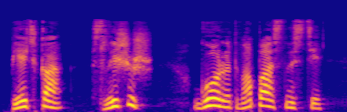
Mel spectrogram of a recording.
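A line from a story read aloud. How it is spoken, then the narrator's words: Boy's joyful exclamation. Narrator (Russian): радостно воскликнул один из мальчишек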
